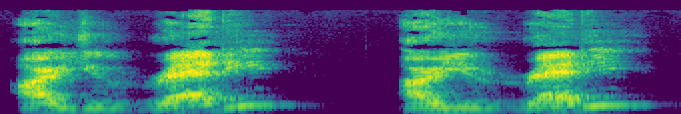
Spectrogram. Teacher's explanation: con nuestra entonación, al final de la pregunta, vamos a subir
